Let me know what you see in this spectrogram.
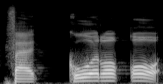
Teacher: jangan sampai keluar percikan nafas di huruf qafnya ya, jangan keluar percikan nafas.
